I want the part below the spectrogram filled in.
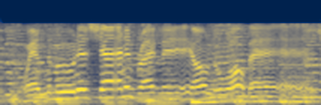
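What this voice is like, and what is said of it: American accent in singing. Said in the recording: “I love that American accent.”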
